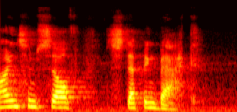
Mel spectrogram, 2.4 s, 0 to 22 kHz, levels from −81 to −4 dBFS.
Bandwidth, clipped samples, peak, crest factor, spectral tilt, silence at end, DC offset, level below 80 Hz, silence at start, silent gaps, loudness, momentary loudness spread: 16.5 kHz; under 0.1%; -6 dBFS; 16 dB; -5 dB/octave; 0.35 s; under 0.1%; -50 dBFS; 0 s; none; -22 LUFS; 20 LU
